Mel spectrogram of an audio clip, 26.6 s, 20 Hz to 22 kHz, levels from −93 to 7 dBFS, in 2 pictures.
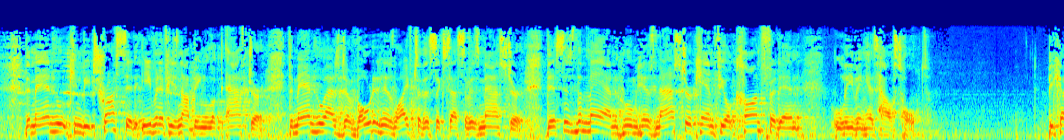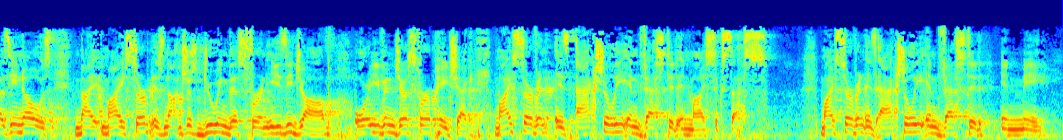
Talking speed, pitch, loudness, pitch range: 170 wpm, 155 Hz, -15 LUFS, 140-175 Hz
